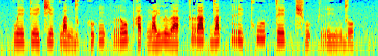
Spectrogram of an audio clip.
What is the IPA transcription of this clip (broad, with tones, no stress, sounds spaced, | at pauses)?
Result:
k w eː˧ k eː˧ t͡ɕ eː˧ k w a˩˦ n d o˨˩ k̚ h u˥˩ ʔ ŋ o˨˩ k̚ r oː˥˩ pʰ a˨˩ t̚ ŋ a˦˥ j l ɯ˧ a̯ | k r a˥˩ t̚ d a˦˥ t̚ p r i˦˥ ʔ kʰ w u˥˩ ʔ t eː˦˥ k̚ t͡ɕʰ u˨˩ ʔ k r iː˧ m d o˦˥ k̚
